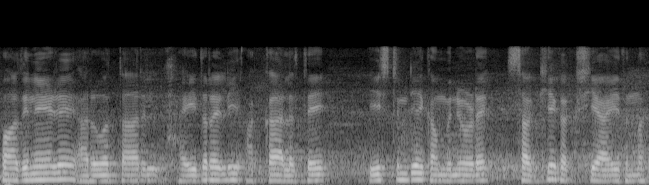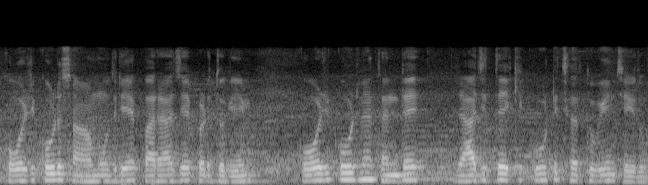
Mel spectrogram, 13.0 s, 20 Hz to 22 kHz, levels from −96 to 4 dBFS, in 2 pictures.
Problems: none marked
